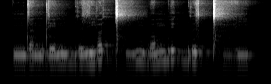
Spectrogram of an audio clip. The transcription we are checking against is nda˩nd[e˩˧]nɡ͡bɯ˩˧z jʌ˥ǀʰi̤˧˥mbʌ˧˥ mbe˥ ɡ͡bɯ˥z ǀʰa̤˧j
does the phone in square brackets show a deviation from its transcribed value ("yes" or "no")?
no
